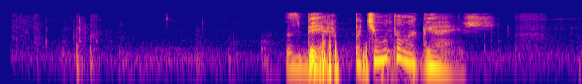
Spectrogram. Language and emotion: Russian, angry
